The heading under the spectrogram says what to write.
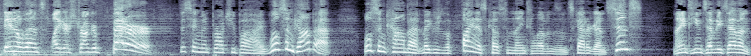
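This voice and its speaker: Against a quiet background, a man talks at a very fast pace in a raised, projected voice, his high pitch swinging very widely. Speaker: radio host. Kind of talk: radio show banter and ad reads. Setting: studio. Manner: upbeat, playful, teasing.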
